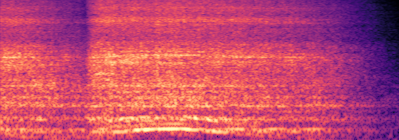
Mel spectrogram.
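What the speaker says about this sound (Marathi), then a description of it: "आता याला एकदम बारीक करूया, एकदम असं मऊसूत गंधासारखं वाटून घेऊ" A mixer grinder whirs loudly as it grinds cashews and spices into a smooth paste for eggless mayonnaise, the motor note rising as it speeds up and then winding down toward the end.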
